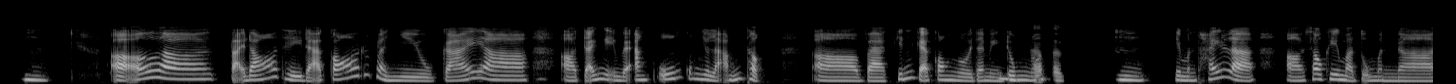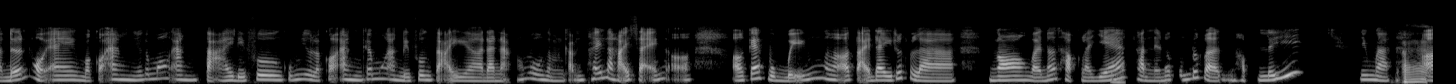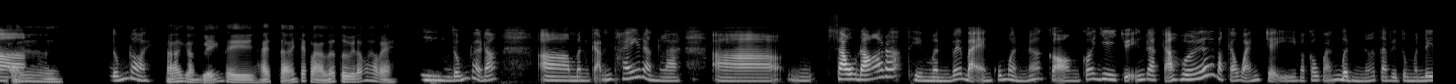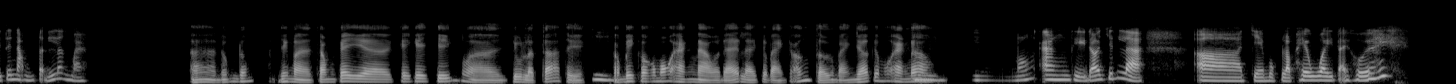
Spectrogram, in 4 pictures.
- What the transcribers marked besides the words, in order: other background noise; unintelligible speech; tapping; laughing while speaking: "Huế"
- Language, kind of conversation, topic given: Vietnamese, podcast, Bạn có thể kể về một chuyến đi đã khiến bạn thay đổi rõ rệt nhất không?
